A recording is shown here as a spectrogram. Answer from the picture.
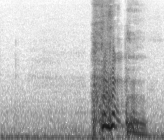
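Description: A man clearing his throat: a loud two-part 'ahem' about a second in, the second part shorter and falling in pitch.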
